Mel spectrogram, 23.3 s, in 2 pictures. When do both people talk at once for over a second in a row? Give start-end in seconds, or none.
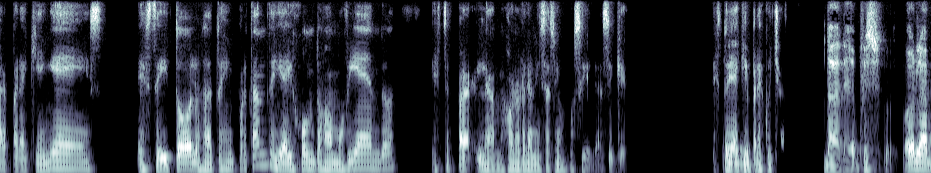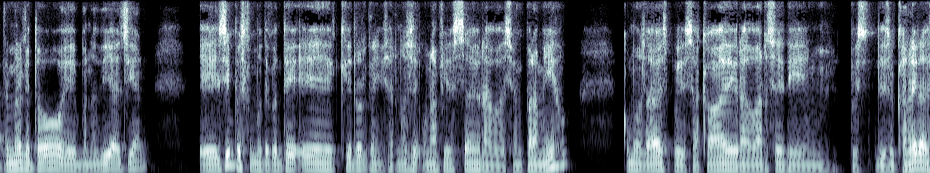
none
